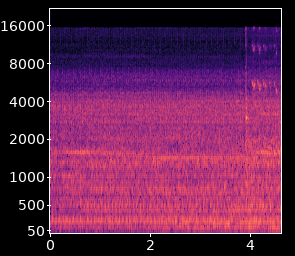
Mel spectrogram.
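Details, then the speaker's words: Maruti Suzuki Alto idling, noise only when AC is switched on: steady high-pitched squeal over the engine as the compressor engages intermittently; AC belt squeal. "AC ഇടുന്ന സമയത്ത് compressor വിട്ടുവിട്ടാണ് പിടിക്കുന്നത്. പക്ഷേ നല്ല sound കേൾക്കുന്നത്."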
